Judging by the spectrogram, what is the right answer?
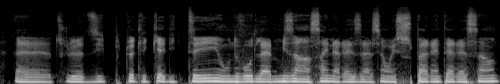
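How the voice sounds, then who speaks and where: His tone is dark and mellow. The man's intonation stays flat and monotone. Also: medium pitch for a man, fairly quick pace, dry, close sound with no echo. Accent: Quebec. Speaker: film podcast host. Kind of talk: casual film review chat.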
